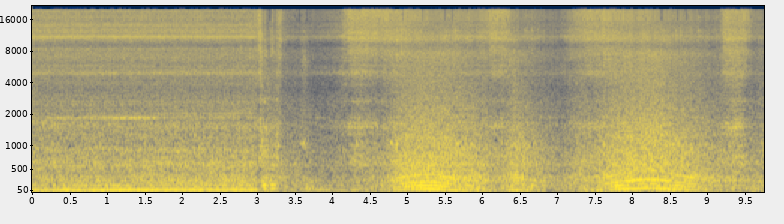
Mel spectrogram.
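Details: 1976 Chevrolet C10 Scottsdale parked 40 years, new spark plugs, carburetor bowl filled, running on old tank gas: old V8 runs steadily, smooth quiet idle with two rev swells; slight hesitation if revved too quickly.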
